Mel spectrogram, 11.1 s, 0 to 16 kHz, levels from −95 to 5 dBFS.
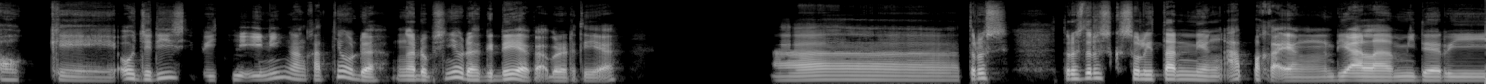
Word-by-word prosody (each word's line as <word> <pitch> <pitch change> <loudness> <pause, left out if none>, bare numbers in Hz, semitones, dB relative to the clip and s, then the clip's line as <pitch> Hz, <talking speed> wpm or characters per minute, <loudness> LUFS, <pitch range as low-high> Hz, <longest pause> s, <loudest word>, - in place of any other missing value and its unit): Oke, 110 -5 -7
oh 170 - +2
jadi 155 +5 -3
si - - -13
Pici 130 +2 -11 0.2
ini 170 - -3
ngangkatnya 150 - -5
udah 115 - +3 0.2
ngeadopsinya 135 - 0
udah 130 - +5
gede 125 +6 +2
ya, - - +6
Kak, - - 0
berarti, 105 -1 -2
ya? - - -4 1.2
Ah, 130 -1 -3
terus, 180 0 -1 0.4
terus 165 0 0
terus 185 -1 +1
kesulitan 150 -2 +4
yang 125 -2 -1
apa, - - -2
Kak, - - +3
yang 110 -1 +4 0.2
dialami 120 -1 +6
dari 115 -1 -1
130 Hz, 140 wpm, -27 LUFS, 120-140 Hz, 1.2 s, ya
